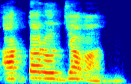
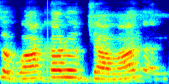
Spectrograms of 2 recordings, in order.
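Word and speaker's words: Waker-uz-Zaman: Now here well uh let's find out who is Akarjaman. Oh I have forgot something. She is Wakaru Jaman. I have I miss mispelling I mean misp pronouncing that is Wakaru Jaman the Bangladesh army general.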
